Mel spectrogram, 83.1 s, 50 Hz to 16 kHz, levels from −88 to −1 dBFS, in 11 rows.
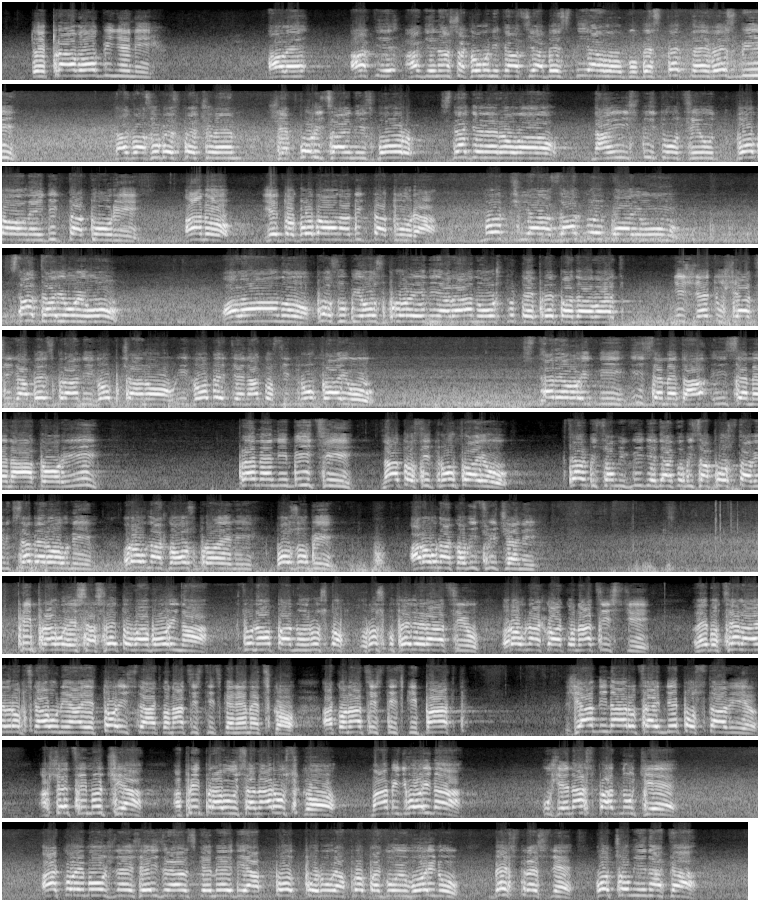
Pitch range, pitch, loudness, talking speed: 245-280 Hz, 265 Hz, -10 LUFS, 100 wpm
